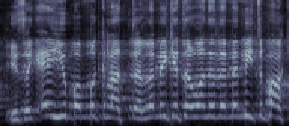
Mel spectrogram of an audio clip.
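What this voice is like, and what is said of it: Bad Jamaican accent drifting Italian. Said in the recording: “That ended up being like Italian at the end. That was a bad accent.”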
